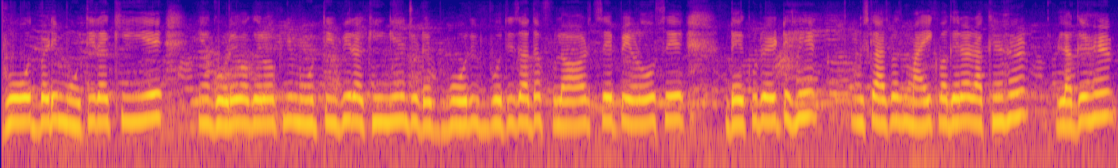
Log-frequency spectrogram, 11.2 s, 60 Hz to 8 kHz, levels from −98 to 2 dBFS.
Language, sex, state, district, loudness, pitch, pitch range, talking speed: Hindi, female, Bihar, Gaya, -13 LUFS, 230 Hz, 215-235 Hz, 160 wpm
